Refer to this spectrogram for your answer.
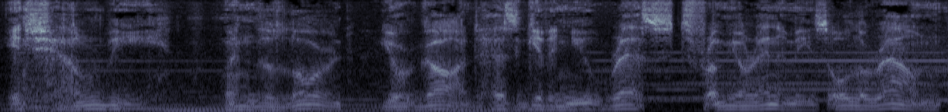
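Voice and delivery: normal talking voice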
